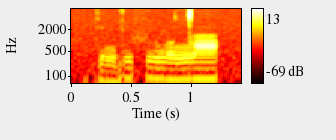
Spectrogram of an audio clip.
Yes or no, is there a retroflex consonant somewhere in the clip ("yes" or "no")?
no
